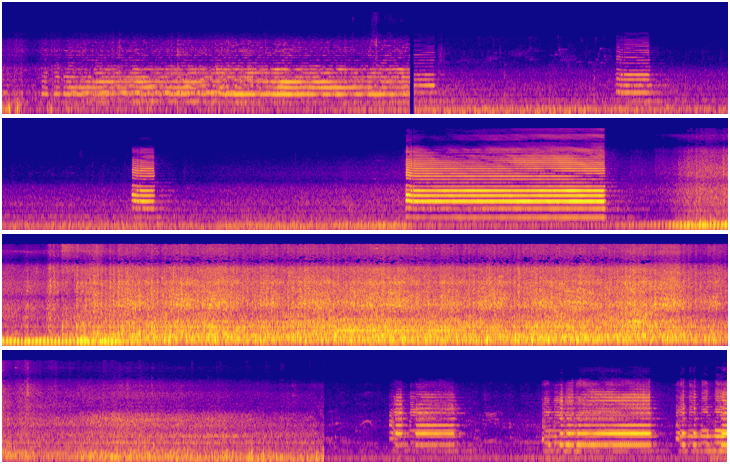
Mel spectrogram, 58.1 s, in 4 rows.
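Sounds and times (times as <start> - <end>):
locomotive horn blast: 0.0 - 9.0, 12.2 - 13.6, 17.0 - 18.4, 22.6 - 27.5, 34.5 - 39.0, 51.3 - 53.0, 54.3 - 58.0
train coaches rushing by: 0.0 - 25.9, 26.6 - 58.0
locomotive engine hum: 0.0 - 58.0
wheels clacking on rail joints: 27.8 - 48.2.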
